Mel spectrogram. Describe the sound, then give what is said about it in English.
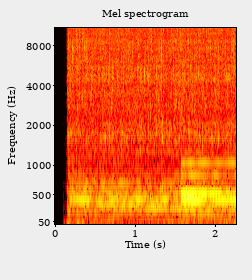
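Spring water pours in a steady stream, gurgling continuously and growing slightly louder and fuller partway through, with no voices present. “I gotta pee. It all looks so refreshing.”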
